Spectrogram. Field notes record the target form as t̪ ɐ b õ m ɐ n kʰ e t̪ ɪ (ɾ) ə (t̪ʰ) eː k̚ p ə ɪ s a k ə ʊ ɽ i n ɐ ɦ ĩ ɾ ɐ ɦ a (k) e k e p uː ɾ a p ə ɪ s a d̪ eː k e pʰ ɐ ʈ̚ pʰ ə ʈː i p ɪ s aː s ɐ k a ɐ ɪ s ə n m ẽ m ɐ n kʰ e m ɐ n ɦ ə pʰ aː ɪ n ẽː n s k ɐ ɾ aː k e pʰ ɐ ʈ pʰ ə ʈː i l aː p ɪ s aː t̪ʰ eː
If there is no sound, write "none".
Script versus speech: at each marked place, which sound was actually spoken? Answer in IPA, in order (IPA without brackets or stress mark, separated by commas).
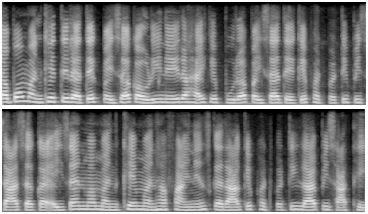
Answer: ɾ, t̪, none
